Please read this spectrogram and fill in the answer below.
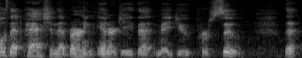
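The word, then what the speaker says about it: Innerg: So the name of my company is Energy Consulting, and it is spelled I-N-N-E-R-G.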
